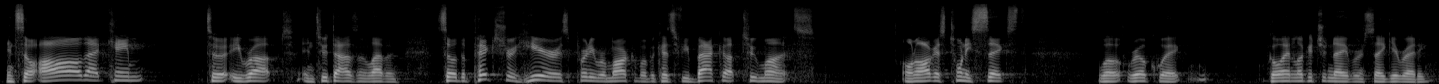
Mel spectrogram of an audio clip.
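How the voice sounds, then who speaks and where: A forty-something preacher, voice a touch higher than typical for a man, shapes his sermon around his own experiences at a normal pace. He keeps it casual, jokes at his own expense, and repeatedly asks the crowd "right?"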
